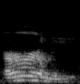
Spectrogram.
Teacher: Yeah, for this one, we have to think about our lips. Our lips are forward, but still open.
